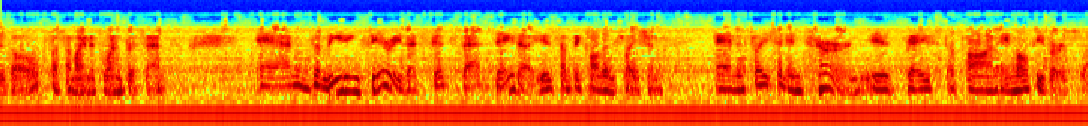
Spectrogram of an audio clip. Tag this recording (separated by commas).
Speech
